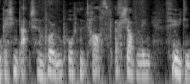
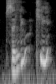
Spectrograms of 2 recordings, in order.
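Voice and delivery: put-on agreeing old grandfather; 13 semitones higher, 4 dB louder than usual. A narrator's reading. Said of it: "agreed old Wrinkly".

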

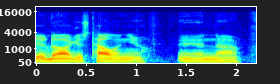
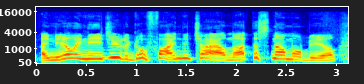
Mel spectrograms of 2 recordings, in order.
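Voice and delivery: pleading; 9 semitones higher than usual. Acted. Handler pleading with dog, watched.

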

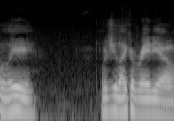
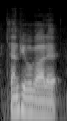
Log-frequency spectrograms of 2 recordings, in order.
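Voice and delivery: normal talking voice

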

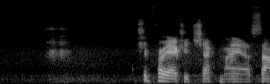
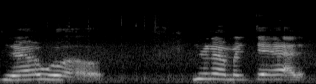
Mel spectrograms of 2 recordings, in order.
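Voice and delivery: put-on higher, slowed petulant kid; bratty kid voice; 8 semitones higher, slower than usual. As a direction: sass back like a sulky child. Childish retort in game.

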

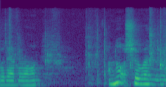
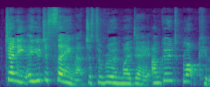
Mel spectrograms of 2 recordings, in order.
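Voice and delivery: louder, playfully indignant accusation; mock outrage; 3 semitones higher, 7 dB louder than usual. Teasing viewer Jenny about ruining her day, loud mock indignation. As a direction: pretend to be wounded and cross.

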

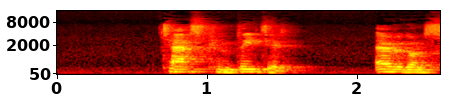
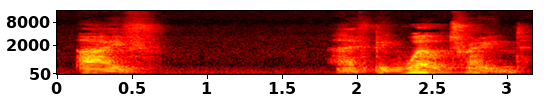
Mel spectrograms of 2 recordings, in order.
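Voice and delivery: bitter; 4 semitones lower, 3 dB quieter, slower than usual. A narrator's reading. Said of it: "There was a bitter note to his voice".

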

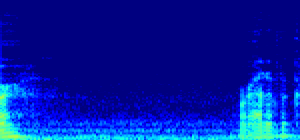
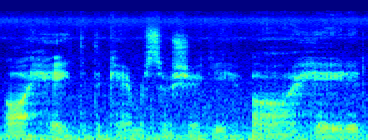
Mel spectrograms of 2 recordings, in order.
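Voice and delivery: whispering; 6 semitones lower, 6 dB quieter than usual. Real, not acted. Whispering in fear.

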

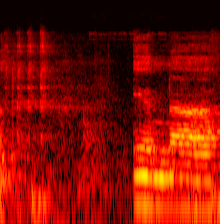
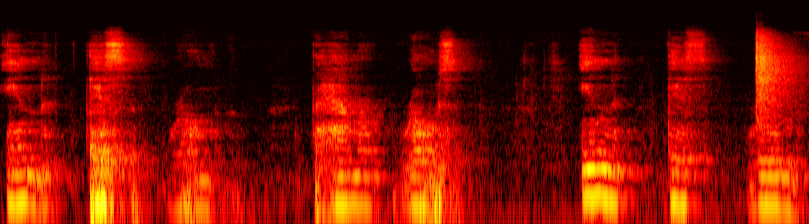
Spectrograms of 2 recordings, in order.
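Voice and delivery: slow, spaced-out poetry reading; poem recitation; 4 dB quieter, slower than usual. Acted. Poet telling of the killing in this room, solemn poem recitation. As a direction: recite it slowly, pausing between phrases.

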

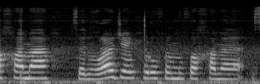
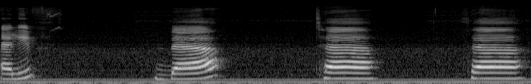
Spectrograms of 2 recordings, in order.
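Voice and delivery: alphabet recitation; much slower than usual. Shown as a demonstration. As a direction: call out each letter for the children. Recites letters again for comparison.

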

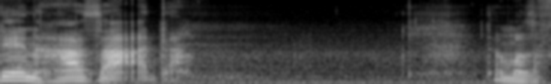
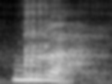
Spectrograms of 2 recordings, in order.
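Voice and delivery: loud disgusted blah; 4 semitones higher, 12 dB louder than usual. Real, not acted. Disgust at a pack result.

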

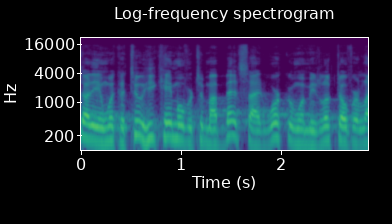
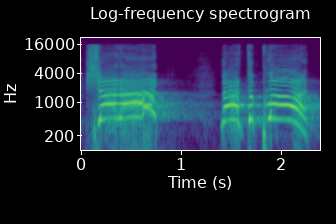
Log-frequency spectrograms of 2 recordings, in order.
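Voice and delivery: high shrieking shout of the demon; demon's man voice; 8 dB louder, much slower than usual. Retold or imitated. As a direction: scream it, recoiling from the blood. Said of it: "In a man's voice".

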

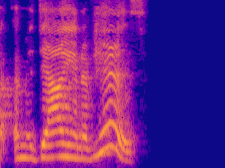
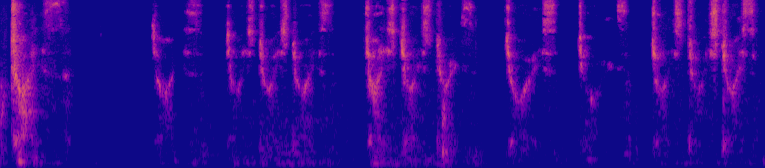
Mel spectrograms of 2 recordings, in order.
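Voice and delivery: rapid repeated whisper, barely audible; whispered name; 20 dB quieter, much slower than usual. Real, not acted. Reader summoning a card for Joyce, whispering. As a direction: whisper the name over and over like an incantation. Murmuring client's name before reading.

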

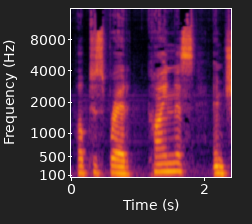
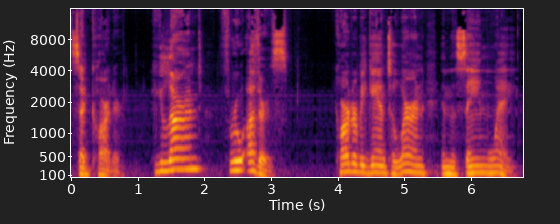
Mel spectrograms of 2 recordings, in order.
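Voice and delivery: measured, expressive read-aloud voice; storybook narration; 3 semitones higher than usual. A narrator's reading. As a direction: tell it like a picture book for kids. Reads a children's history book aloud.

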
